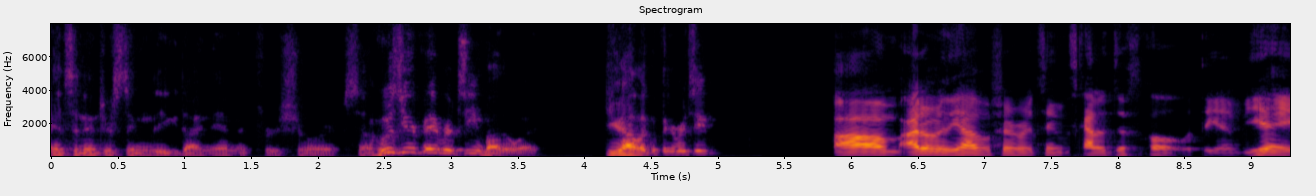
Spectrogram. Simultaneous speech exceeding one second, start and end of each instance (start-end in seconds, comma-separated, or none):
none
